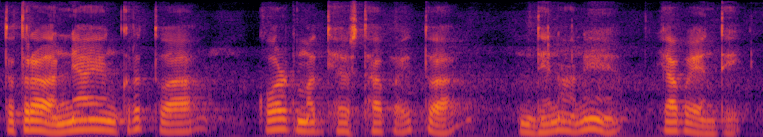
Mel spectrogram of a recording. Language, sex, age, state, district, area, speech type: Sanskrit, male, 60+, Karnataka, Uttara Kannada, rural, spontaneous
